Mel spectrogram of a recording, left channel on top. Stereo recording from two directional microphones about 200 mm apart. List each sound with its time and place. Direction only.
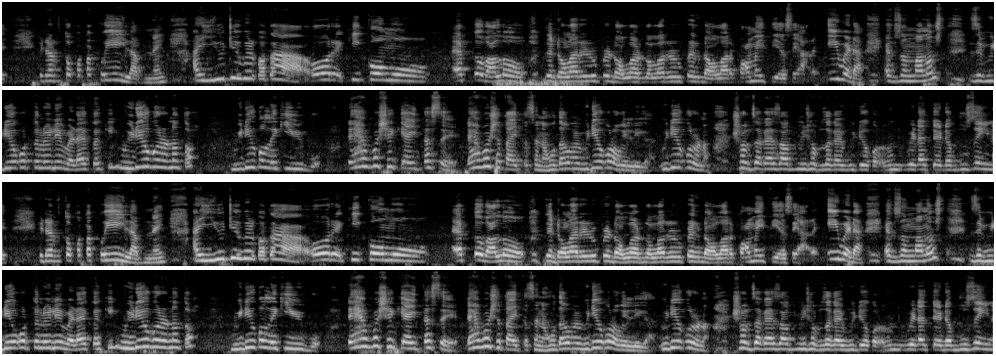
0.3 s speech: 15° right (ahead or behind)
4.5 s speech: 15° right (ahead or behind)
